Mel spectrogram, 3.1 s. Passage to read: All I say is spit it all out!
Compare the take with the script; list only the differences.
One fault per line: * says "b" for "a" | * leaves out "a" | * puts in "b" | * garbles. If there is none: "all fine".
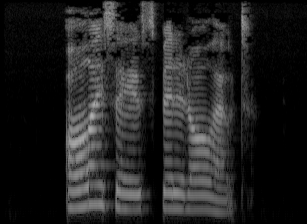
all fine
